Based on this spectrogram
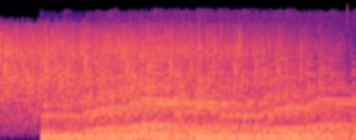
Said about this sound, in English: So if you'd join me in giving the two speakers a round of applause.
